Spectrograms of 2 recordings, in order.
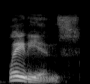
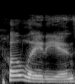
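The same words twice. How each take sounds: First: It begins with the cluster 'Pl'. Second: It begins with a full vowel: 'Pal'. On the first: The speaker calls it right. "It's P L" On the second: The speaker calls it wrong. "not Palladians"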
